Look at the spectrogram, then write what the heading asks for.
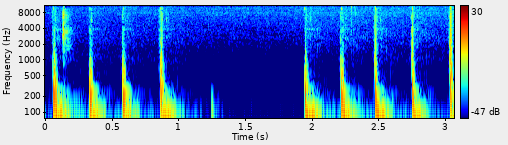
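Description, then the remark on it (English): Light knocks on a bedroom door, a mother knocking to wake her child, a quick run of four raps and a softer tap, then a pause before five more evenly spaced knocks, with no talking. “And there would be this, like, small rap on my door.”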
